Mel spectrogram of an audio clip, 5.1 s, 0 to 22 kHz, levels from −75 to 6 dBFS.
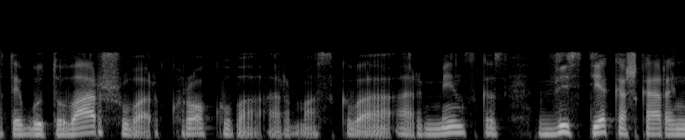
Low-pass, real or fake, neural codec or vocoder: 5.4 kHz; real; none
